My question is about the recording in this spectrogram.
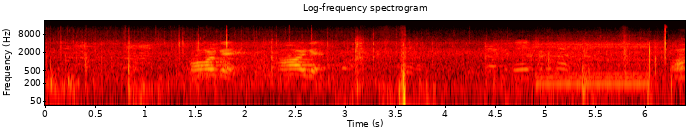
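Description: Sounds of an outdoor football match: distant shouts from players and one sharp thud of a football being kicked about three and a half seconds in, over a steady background hiss. A low steady hum comes in near the end.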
